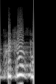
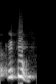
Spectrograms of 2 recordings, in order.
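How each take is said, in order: First: ফিটিস said with an f sound at the start; wrong pronunciation. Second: কিটিস said with a k sound at the start; correct pronunciation. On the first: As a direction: say ফিটিস with f, the mistaken way. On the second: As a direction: say কিটিস with a clear k, the right way. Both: Shown as a demonstration. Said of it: "কিন্তু এটা ফিটিস নয়".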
